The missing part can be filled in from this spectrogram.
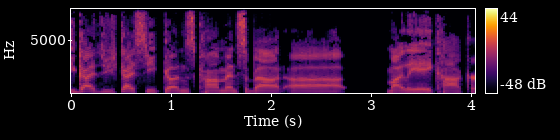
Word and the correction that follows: Millie Alcock: Did I pronounce it right? – Millie Alcock. – Yeah. I got that all wrong.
